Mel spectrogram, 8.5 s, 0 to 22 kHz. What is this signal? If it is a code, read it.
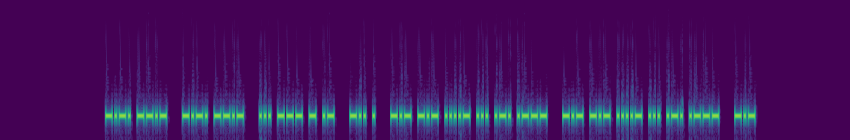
Morse code, heard as a keyed tone, about 53 wpm, 700 Hz. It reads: CQ CQ SOTA DE KK4SRJ KK4SRJ K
